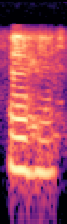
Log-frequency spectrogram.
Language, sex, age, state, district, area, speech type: Odia, female, 18-30, Odisha, Sambalpur, rural, conversation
